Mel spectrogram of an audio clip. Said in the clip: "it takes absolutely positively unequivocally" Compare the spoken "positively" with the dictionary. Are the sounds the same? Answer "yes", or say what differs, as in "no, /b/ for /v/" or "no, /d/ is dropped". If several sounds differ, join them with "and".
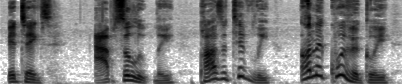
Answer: yes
